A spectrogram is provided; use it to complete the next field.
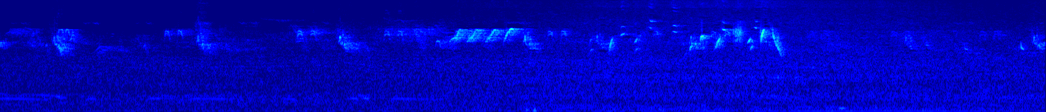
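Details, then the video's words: Singing European goldfinch: a quiet stretch, then a burst of high, scratchy twittered notes in the middle, over steady background noise and a faint low hum. "Tengelic | European goldfinch (Carduelis carduelis) singing"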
